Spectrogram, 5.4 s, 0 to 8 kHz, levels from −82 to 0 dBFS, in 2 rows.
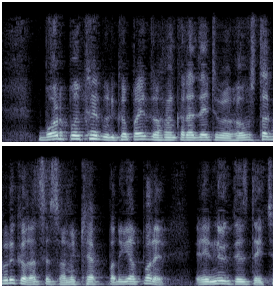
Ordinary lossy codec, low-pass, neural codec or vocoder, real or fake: none; 7.2 kHz; codec, 16 kHz, 1.1 kbps, Voila-Tokenizer; fake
